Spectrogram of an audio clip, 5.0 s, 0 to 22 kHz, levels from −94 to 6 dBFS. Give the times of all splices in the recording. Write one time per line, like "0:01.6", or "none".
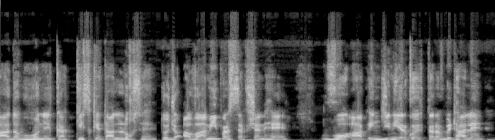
0:01.5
